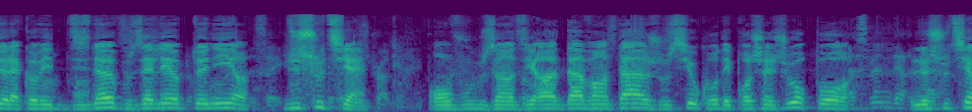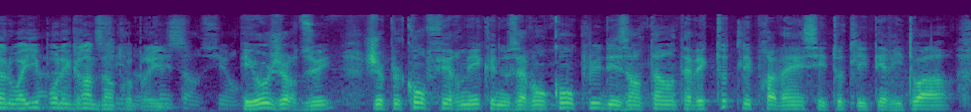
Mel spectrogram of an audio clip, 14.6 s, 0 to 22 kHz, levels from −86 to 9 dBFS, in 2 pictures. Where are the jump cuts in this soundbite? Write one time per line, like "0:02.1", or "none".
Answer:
0:03.2
0:09.1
